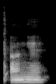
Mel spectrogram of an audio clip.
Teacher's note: the stress goes on the first syllable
